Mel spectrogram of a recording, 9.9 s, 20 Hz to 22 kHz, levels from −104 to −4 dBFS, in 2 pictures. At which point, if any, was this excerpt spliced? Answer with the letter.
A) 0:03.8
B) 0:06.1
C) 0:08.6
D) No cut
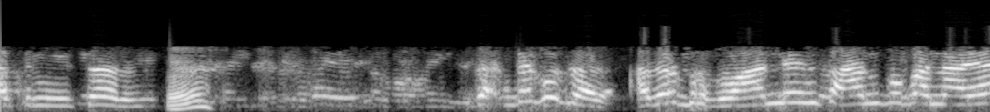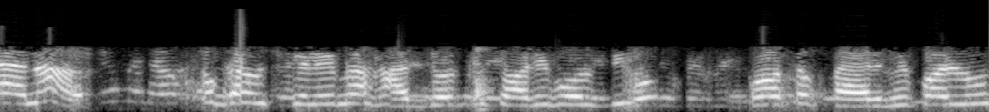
B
